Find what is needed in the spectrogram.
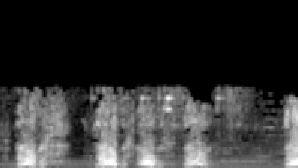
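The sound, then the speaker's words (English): A guide dog barks in a quick series of sharp, harmonic barks with short gaps between them, loud and clear with no talk over them. “He's my blind seeing eye dog.”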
